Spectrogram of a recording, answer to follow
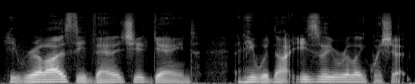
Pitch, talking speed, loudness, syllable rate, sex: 105 Hz, 200 wpm, -19 LUFS, 6.6 syllables/s, male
